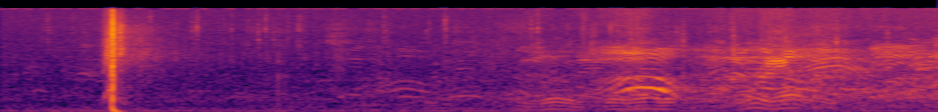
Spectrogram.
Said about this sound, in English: Make the swing that you are capable of making, stay down, accelerate through the ball, make a good golf swing.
